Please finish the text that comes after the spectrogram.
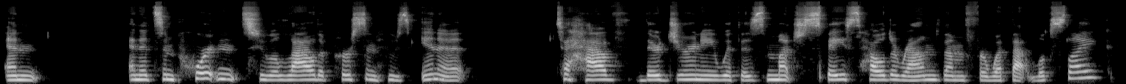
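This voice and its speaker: Middle-aged woman counselor, middle pitch, earnest and reflective, light chuckles. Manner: thoughtful, earnest, laughs softly. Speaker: grief counselor guest. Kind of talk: reflective casual conversation.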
